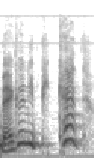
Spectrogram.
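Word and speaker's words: Magnificat: 이 라틴어로 사용된 것이 영어, 독일어 이런 것들을 거쳐서 한국에 들어오면서 마니피카트이라고 하는 그런 말이 됐는데 또는 매그니피켓 여러 가지 이제 발음이 나올 수 있습니다.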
